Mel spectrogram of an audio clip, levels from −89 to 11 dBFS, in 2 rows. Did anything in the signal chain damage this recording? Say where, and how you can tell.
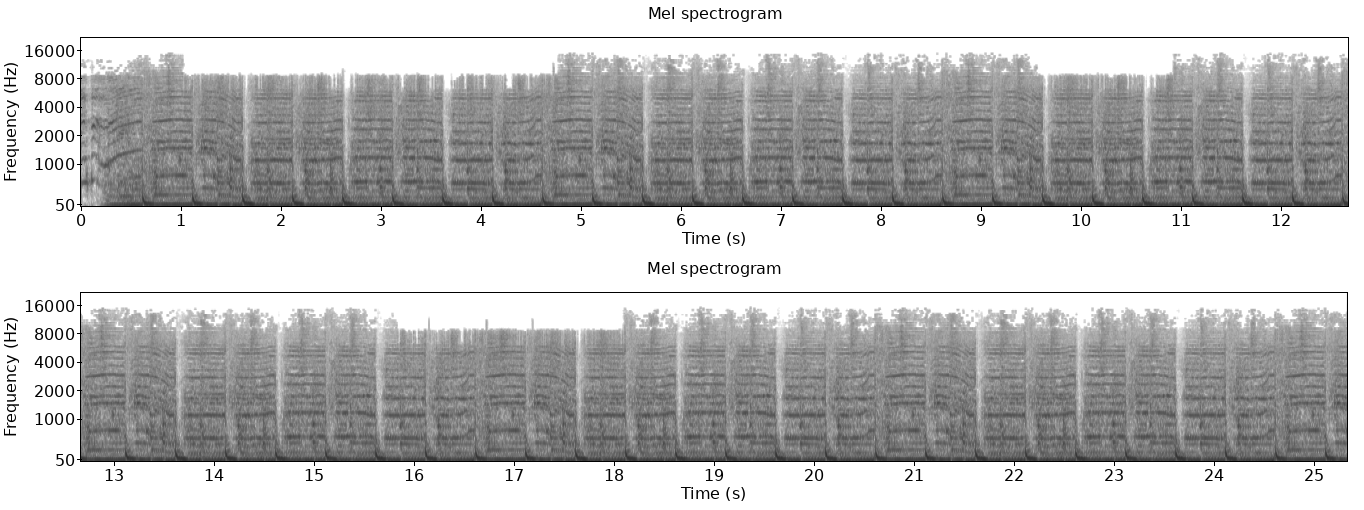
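Yes. A Bluetooth SBC bit pool drop occurs at 1.02–4.77 s, 9.56–10.93 s and 15.83–18.10 s, where treble dulls and gritty noise rises. At the codec stage, a congested link forced fewer bits per frame, consistent with bit pool 31 falling to 10, starving the upper sub-bands.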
